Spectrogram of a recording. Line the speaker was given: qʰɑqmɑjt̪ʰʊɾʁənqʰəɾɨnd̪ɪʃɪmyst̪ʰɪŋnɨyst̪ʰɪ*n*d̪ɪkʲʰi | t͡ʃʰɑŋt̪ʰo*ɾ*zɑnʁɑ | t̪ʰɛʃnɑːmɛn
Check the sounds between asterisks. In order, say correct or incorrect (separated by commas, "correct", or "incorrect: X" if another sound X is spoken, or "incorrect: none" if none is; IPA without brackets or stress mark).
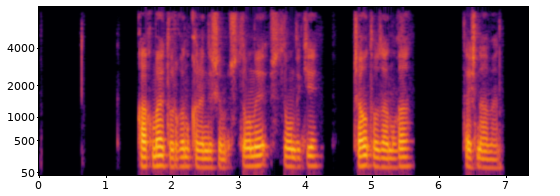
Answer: incorrect: ŋ, incorrect: none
